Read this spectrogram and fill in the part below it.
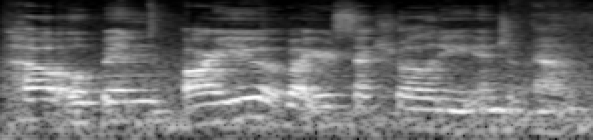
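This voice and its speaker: A woman hosts and moderates casually in a slightly low voice. Her voice is echoey, with clear noise in the background. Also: fairly quick, recorded from a distance. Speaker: host and interviewer. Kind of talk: casual moderated group interview.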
